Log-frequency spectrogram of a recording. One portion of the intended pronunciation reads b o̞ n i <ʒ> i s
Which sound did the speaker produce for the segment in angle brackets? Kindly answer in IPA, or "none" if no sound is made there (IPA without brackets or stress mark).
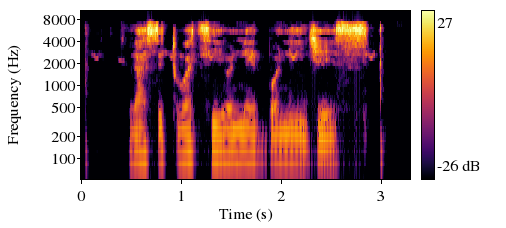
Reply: d͡ʒ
